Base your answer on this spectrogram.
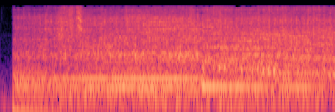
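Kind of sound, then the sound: vehicle, helicopter flying overhead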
